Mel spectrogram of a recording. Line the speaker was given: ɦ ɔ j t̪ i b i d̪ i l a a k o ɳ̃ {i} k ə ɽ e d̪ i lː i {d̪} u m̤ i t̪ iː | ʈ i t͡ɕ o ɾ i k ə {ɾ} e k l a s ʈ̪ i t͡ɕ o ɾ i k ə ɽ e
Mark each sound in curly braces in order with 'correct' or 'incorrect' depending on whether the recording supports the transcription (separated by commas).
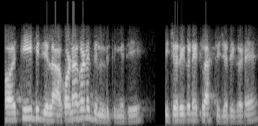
incorrect, incorrect, incorrect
